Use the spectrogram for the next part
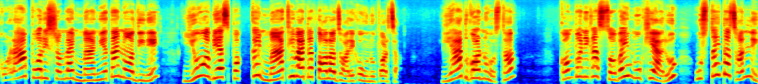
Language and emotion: Nepali, disgusted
